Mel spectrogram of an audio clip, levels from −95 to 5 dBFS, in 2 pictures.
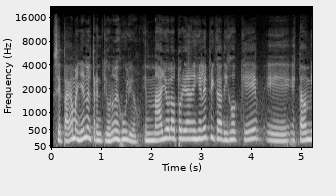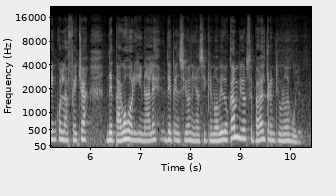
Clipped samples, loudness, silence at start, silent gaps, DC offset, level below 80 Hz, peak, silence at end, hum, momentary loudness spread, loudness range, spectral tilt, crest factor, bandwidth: under 0.1%; -18 LUFS; 0.05 s; none; under 0.1%; -52 dBFS; -2 dBFS; 0.2 s; none; 7 LU; 3 LU; -7 dB/octave; 16 dB; 12 kHz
